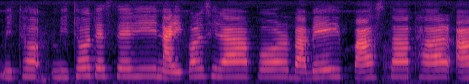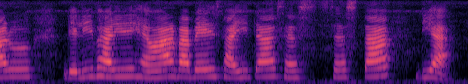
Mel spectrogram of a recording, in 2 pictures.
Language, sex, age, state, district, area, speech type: Assamese, female, 45-60, Assam, Golaghat, rural, read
